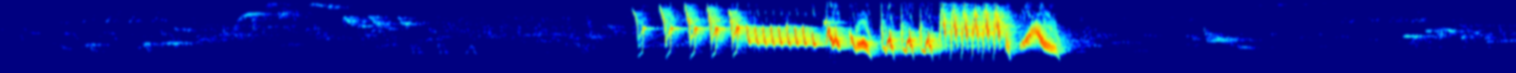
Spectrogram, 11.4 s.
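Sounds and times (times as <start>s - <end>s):
common chaffinch song: 4.6s - 8.1s.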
